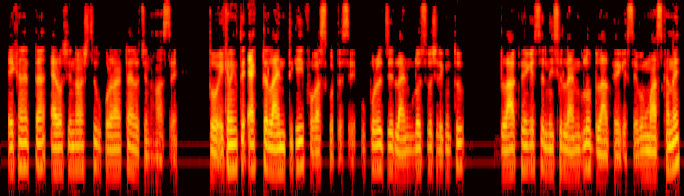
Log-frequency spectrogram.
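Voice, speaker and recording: On his own mic, with slight background noise, a man with a fairly low voice teaches computer skills through a screen recording. He goes through every step patiently, regularly making sure his audience is following.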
